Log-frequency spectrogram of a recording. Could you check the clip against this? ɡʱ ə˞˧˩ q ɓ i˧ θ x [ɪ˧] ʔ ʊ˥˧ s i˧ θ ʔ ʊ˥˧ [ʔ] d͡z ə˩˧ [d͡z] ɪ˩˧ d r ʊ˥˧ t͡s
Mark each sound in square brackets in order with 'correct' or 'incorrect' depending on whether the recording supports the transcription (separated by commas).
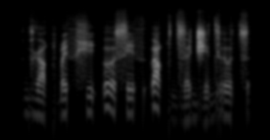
incorrect, incorrect, incorrect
